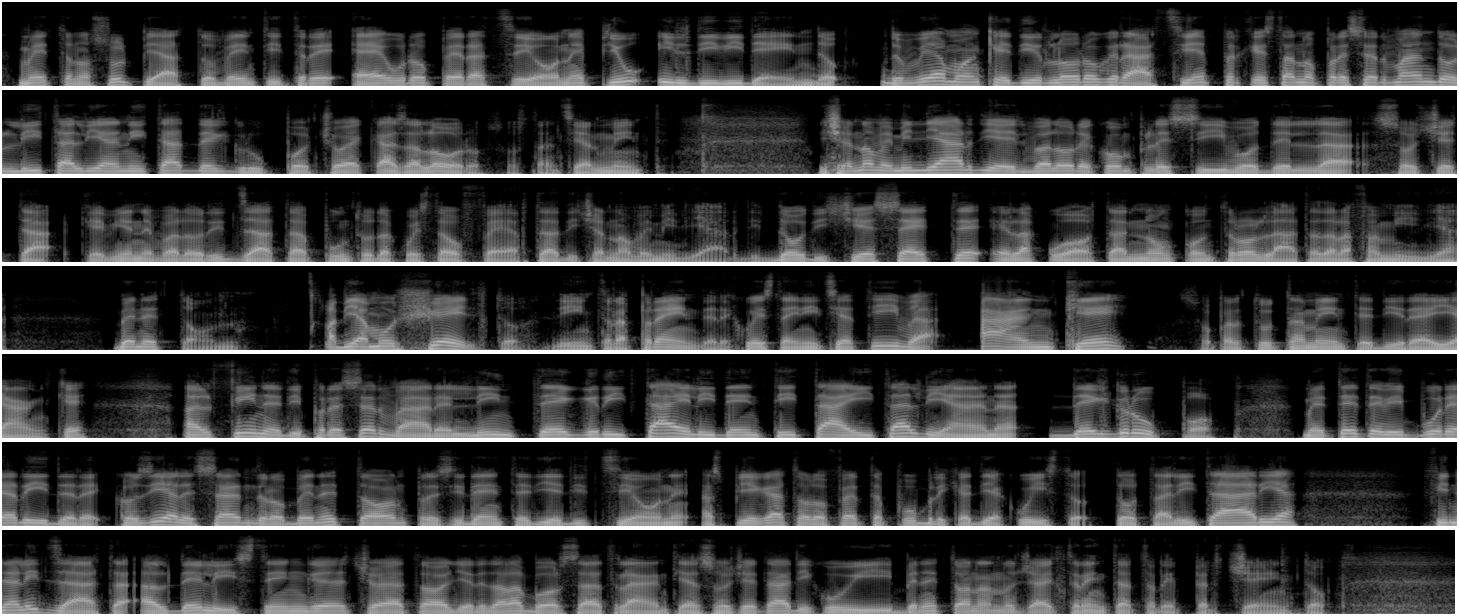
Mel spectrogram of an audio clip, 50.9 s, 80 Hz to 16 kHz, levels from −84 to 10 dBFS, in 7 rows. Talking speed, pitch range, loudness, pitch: 125 wpm, 80-110 Hz, -24 LUFS, 95 Hz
